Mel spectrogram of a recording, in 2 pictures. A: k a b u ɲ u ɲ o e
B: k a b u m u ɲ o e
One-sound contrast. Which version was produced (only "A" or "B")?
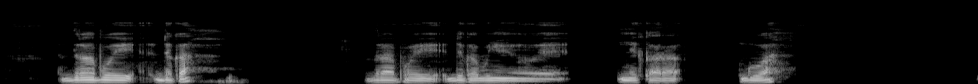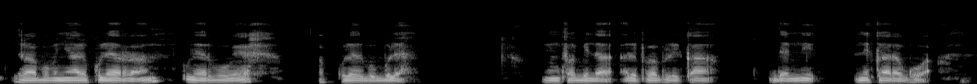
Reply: A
